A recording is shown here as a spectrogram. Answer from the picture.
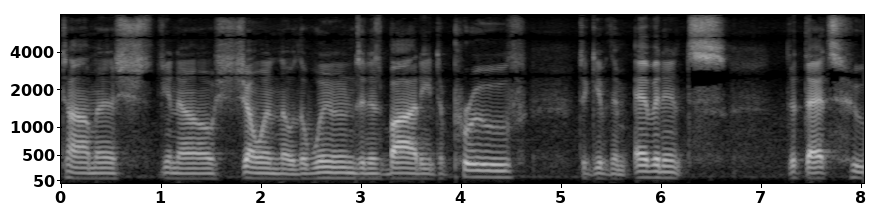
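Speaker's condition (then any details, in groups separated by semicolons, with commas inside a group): No condition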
